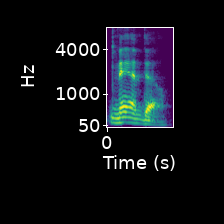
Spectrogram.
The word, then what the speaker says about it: Nandel: Nandel. Gandel. – Nandel. – Nandel. Is it a Nandel? – Don't you speak Gnomish? – Nandel. Nandel. – With a silent G.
